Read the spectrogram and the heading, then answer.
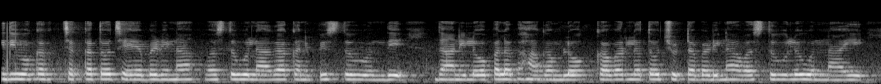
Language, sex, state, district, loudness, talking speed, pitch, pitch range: Telugu, female, Telangana, Mahabubabad, -14 LUFS, 100 wpm, 225 Hz, 220-235 Hz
